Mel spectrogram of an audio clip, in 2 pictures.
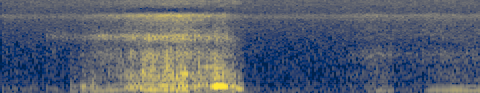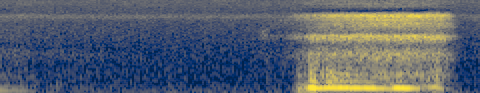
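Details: Leila, a sleeping beagle dog, snoring: two rough, buzzing snores about four seconds apart with a soft whistling breath in between.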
